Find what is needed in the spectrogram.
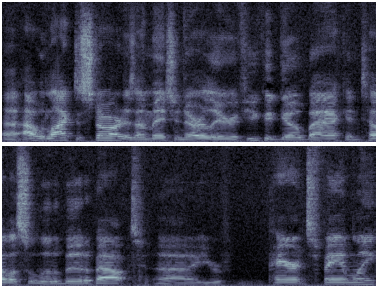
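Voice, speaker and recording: At a moderate pace, a man talks with a Texan accent. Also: medium pitch for a man, ordinary pitch variation. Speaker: oral historian interviewer. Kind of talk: interview questions.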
